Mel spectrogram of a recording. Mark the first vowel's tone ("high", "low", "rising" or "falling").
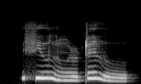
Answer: high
